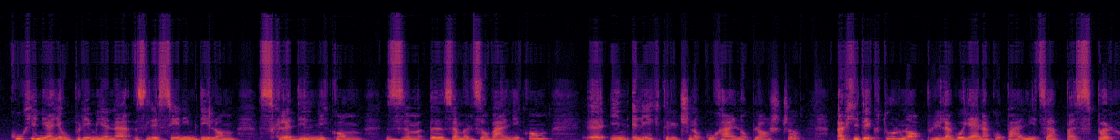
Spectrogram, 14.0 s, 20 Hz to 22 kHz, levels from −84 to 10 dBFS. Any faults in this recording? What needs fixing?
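Across the whole clip the speech sounds grainy and rough, with a hiss-like fizz riding on the voiced parts, and the damage is plainly audible. That's likely Opus compression running in its music (CELT) mode. At a rate that fits something like 16 kbps, the encoder keeps each band's energy but fills the detail with noise or folded copies of lower bands, so you get coarse texture rather than swirly holes. Content still reaches about 20.2 kHz. Re-export from the original source at a much higher bitrate, or let the encoder use a speech-oriented mode at this rate.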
